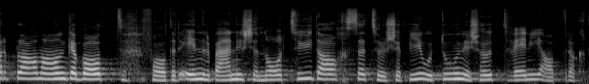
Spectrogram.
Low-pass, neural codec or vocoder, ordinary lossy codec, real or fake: 14.4 kHz; codec, 44.1 kHz, 7.8 kbps, DAC; none; fake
